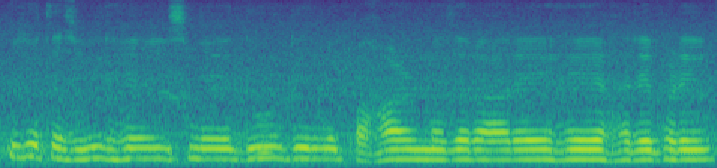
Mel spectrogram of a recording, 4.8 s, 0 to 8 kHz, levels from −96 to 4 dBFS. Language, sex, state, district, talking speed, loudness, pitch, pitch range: Hindi, male, Punjab, Kapurthala, 150 wpm, -15 LUFS, 170 Hz, 165-180 Hz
